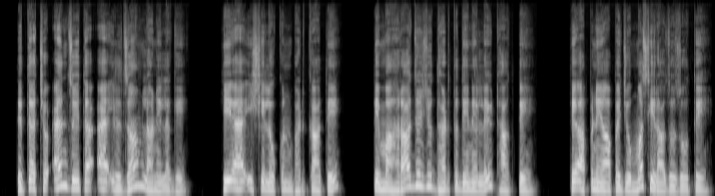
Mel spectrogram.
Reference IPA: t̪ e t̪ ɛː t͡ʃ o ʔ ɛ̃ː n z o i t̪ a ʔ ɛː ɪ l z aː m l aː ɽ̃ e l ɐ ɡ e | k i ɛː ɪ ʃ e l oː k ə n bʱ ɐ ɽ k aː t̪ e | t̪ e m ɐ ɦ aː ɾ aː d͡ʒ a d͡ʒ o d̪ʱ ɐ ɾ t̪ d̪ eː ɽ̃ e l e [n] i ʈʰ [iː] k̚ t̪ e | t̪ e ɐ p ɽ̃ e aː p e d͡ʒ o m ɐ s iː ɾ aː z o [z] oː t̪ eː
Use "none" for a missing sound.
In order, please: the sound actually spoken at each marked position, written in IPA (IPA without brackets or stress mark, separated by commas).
none, aː, z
